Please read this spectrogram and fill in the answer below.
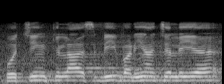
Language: Maithili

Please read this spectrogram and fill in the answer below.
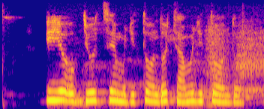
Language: Kinyarwanda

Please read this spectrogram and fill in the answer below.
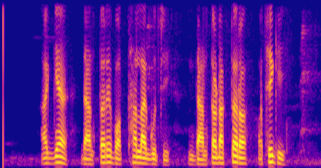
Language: Odia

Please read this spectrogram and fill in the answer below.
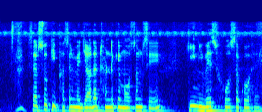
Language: Magahi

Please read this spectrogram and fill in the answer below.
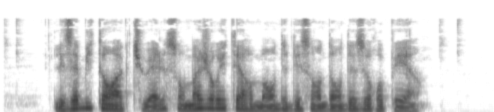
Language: French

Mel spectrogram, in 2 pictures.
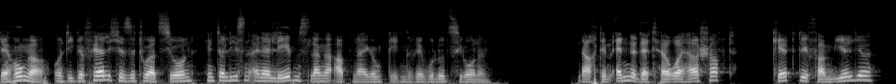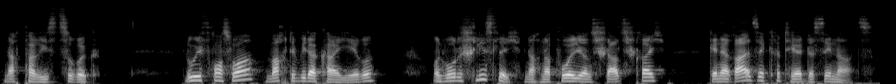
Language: German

